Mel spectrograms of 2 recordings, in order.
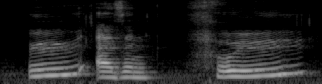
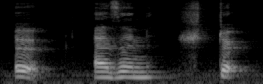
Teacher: we're going to take that Ü and we're just going to relax our tongue root a little bit. And when you do that, your tongue is going to fall back and down just a little bit.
